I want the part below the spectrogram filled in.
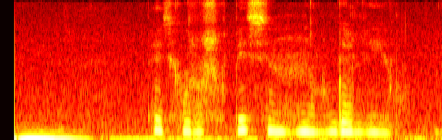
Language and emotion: Russian, sad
